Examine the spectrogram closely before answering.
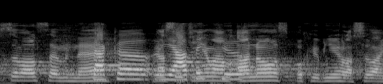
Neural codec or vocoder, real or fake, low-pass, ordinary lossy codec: none; real; 7.2 kHz; MP3, 48 kbps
